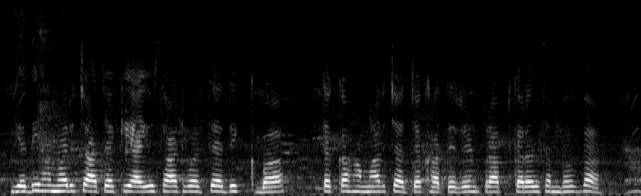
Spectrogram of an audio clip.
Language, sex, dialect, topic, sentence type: Bhojpuri, female, Northern, banking, statement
